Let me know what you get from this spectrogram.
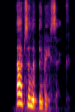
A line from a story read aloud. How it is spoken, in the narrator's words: he said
